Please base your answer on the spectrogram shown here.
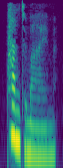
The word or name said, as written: pantomime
